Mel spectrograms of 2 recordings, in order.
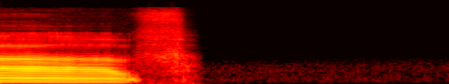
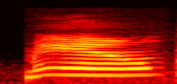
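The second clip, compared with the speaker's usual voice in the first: high, louder imitated cat meow; 5 dB louder than usual. Meowing back at the cat on the bookcase, high mock meow.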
